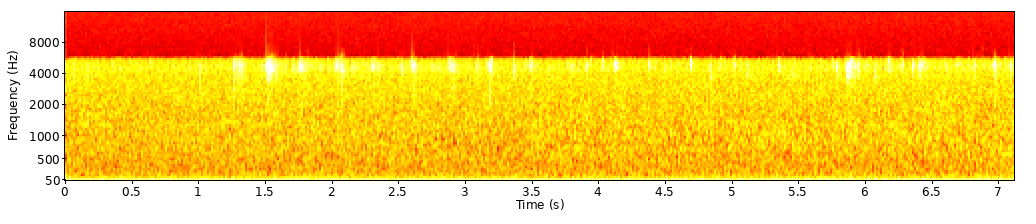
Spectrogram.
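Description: A European hedgehog crunching dry kitten biscuits from a bowl: a run of quick, sharp crunches, several a second, starting about a second in, over a steady background hiss.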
